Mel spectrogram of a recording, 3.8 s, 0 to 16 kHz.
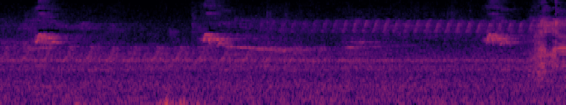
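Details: A Common Grackle at a bird feeder at Indian Acres on Chesapeake Bay, Maryland, in April 2023, gives three brief, sharp chip notes spaced one to two seconds apart, over a steady high hiss and a faint hum.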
